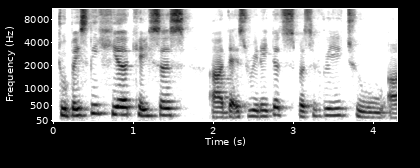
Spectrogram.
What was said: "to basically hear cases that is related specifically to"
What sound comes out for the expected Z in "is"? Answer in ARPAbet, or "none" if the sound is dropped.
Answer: S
